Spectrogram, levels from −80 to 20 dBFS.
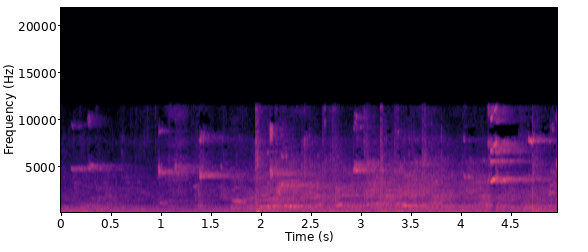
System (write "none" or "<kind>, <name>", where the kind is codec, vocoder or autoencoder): none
